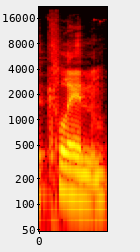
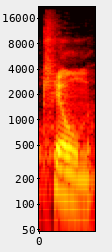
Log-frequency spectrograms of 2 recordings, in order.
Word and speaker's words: Kiln: I would like to just stack up into Klin while... or Kiln, because I keep getting yelled at for the pronunciation of that one.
